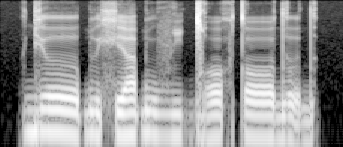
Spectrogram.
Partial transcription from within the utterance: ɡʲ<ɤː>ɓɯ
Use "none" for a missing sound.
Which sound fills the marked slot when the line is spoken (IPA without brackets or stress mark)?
ɤː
